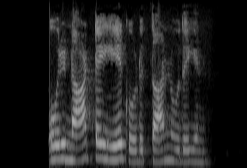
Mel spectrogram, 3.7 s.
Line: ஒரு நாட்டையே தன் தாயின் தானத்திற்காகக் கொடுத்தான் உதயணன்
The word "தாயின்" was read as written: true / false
false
